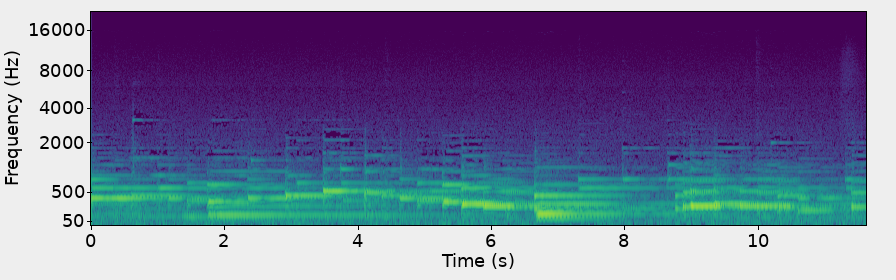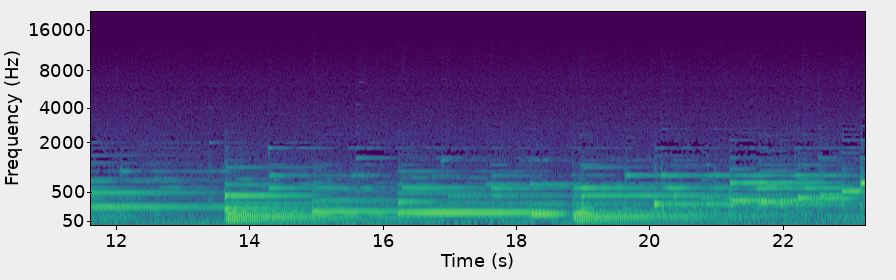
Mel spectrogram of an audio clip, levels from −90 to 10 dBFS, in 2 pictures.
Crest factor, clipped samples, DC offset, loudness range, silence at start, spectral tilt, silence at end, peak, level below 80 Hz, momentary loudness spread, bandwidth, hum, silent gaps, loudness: 16 dB; under 0.1%; under 0.1%; 7 LU; 0 s; -12 dB/octave; 0 s; -2 dBFS; -38 dBFS; 14 LU; 3.6 kHz; none; none; -20 LUFS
